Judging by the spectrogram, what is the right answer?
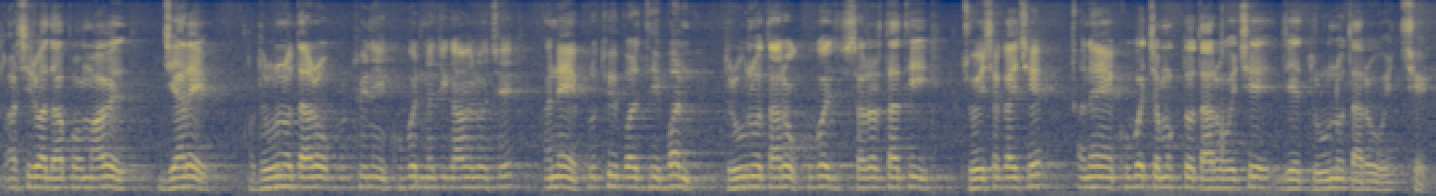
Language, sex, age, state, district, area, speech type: Gujarati, male, 18-30, Gujarat, Morbi, urban, spontaneous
